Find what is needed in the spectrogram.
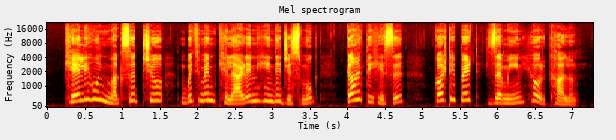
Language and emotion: Kashmiri, neutral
